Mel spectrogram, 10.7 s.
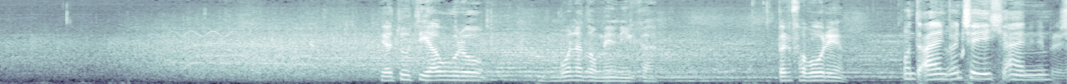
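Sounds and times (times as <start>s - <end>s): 
audience applause for children: 0.0s - 8.2s
speech: 3.8s - 6.8s, 7.8s - 10.6s.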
